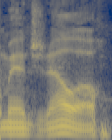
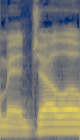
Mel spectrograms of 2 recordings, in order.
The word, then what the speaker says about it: Manganiello: way do you know that's not how you say his name we've been so we've said his name wrong a lot of times like on purpose we called him like Joe man jello ball it's Joe mingi Maggie you know yeah it's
